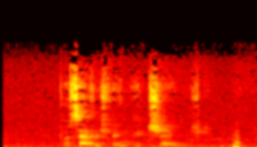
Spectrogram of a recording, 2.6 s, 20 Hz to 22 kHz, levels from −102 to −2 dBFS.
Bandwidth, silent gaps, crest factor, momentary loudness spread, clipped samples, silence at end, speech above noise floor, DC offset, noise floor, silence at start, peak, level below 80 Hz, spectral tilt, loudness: 16 kHz; none; 26 dB; 20 LU; under 0.1%; 0.1 s; 25 dB; under 0.1%; -52 dBFS; 0.05 s; -2 dBFS; -52 dBFS; -1 dB/octave; -24 LUFS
